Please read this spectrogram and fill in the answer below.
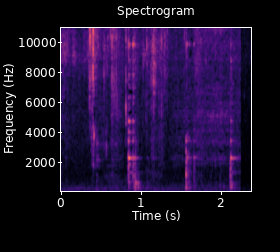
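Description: Wooden spoons scraping and knocking against a bowl, scooping up the saucy leftovers: a few sharp scrapes and clicks, the loudest about a second in.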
